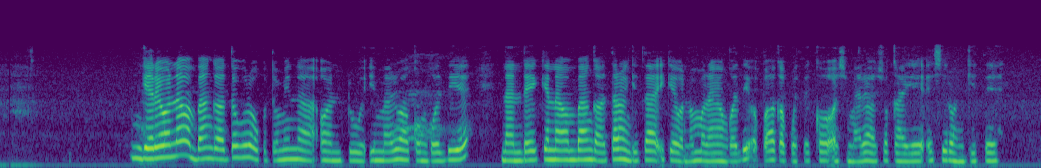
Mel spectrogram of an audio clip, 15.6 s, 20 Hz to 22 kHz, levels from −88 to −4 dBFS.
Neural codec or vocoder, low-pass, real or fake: none; 7.2 kHz; real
